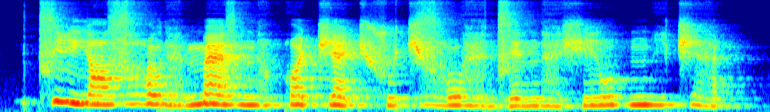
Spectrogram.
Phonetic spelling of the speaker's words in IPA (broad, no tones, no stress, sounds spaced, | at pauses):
t͡s i j a zˤ i̤ u̯ ɾ æ̤ m æ z n æ̤ qʷ œ t͡ʃ æ t͡ʃ sʷ a t͡ʃ zˤ i̤ w æ̤ d͡z e n æ̤ ʃ i u̯ | m i̤ t͡ʃ æ̤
